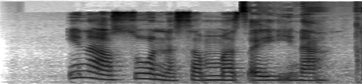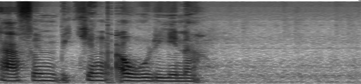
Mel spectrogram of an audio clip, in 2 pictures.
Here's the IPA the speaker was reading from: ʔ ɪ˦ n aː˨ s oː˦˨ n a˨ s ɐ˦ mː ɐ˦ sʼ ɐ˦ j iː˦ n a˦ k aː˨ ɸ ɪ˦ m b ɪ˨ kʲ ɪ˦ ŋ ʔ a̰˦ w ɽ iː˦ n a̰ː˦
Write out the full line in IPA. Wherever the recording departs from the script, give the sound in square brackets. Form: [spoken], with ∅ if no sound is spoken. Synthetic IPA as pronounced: ʔ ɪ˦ n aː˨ s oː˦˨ n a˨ s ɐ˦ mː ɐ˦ sʼ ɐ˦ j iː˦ n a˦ k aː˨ ɸ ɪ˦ m b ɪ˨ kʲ ɪ˦ ŋ ʔ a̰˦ w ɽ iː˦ n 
